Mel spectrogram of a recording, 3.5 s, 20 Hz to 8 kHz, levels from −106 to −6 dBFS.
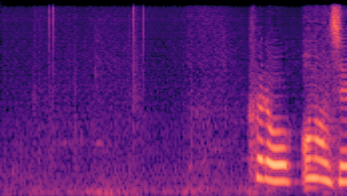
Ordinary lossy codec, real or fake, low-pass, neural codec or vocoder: none; fake; 7.2 kHz; codec, 16 kHz, 0.5 kbps, X-Codec, HuBERT features, trained on general audio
